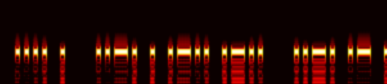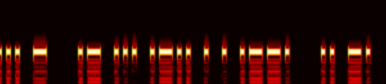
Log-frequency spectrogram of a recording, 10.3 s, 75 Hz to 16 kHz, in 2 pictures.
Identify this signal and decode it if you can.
Morse code, heard as a keyed tone, about 20 wpm, 600 Hz. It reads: HE FELL FAST ASLEEP IN
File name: cw-books / winnie-the-pooh / winnie-20wpm-page-0093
